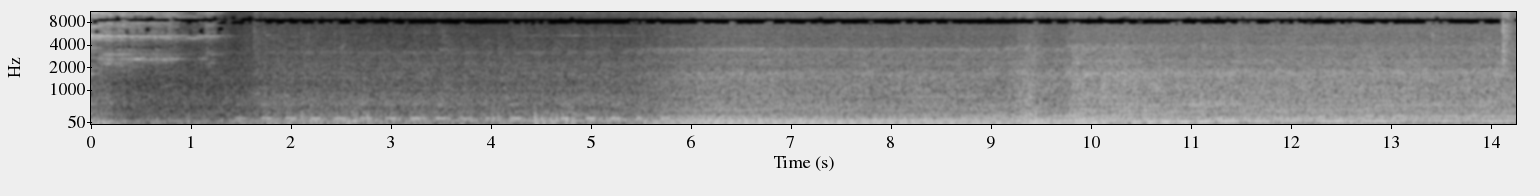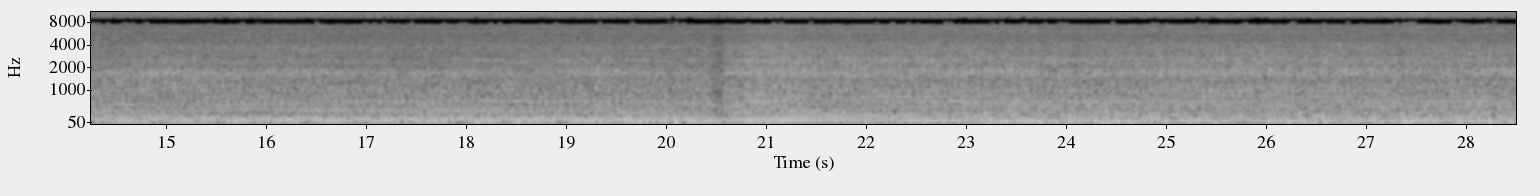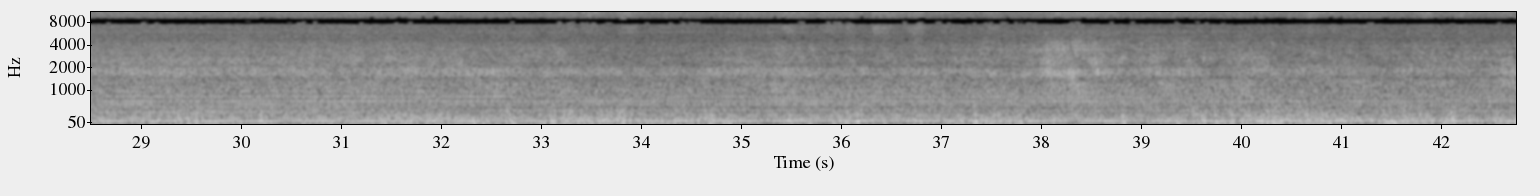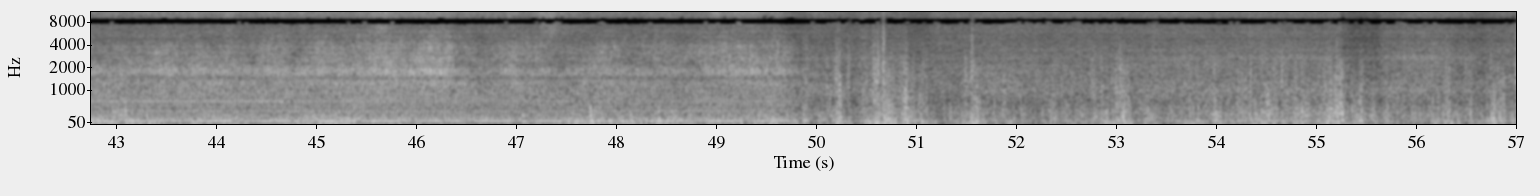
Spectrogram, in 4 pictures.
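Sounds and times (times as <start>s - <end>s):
wheels on rails: 0.0s - 7.8s
diesel engine drone: 0.9s - 57.0s
wind noise: 19.4s - 57.0s.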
